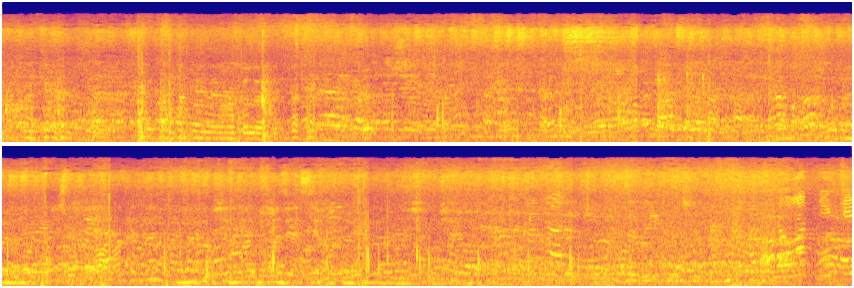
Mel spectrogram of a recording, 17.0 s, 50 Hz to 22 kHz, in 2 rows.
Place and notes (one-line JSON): {"title": "carmel-market, tel-aviv/yafo - carmel-market", "date": "2010-03-04 15:11:00", "description": "a walk starting at Shafar 10, where a Cafè named שפר is, heading to the market, going right hand till the end at Magen David Square. Takes about 9 minutes.", "latitude": "32.07", "longitude": "34.77", "timezone": "Asia/Tel_Aviv"}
